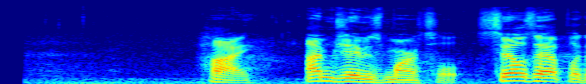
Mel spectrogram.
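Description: A man speaks calmly and clearly into a nearby microphone.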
